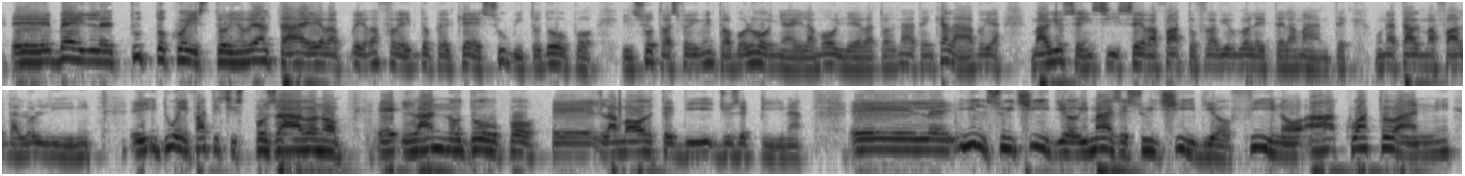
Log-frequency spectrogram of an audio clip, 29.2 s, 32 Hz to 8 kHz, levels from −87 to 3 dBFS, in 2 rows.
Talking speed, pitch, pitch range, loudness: 125 wpm, 130 Hz, 120-155 Hz, -15 LUFS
